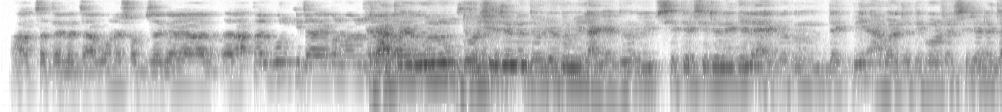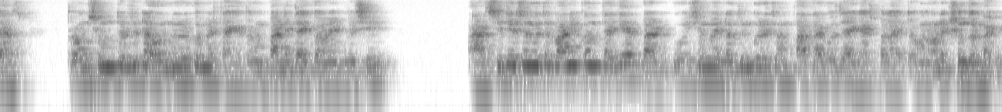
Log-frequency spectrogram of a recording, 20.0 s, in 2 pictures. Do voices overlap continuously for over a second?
Yes, from 3.6 s

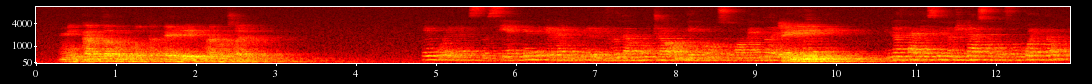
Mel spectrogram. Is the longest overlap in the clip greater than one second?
No

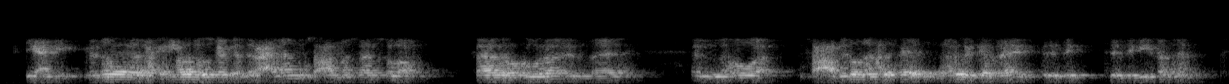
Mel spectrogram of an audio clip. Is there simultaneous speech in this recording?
Yes, from 1.0 s

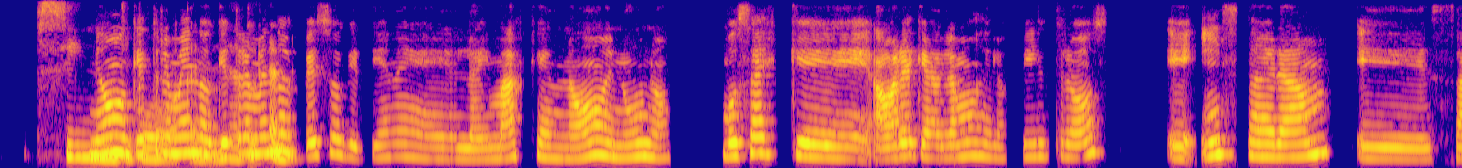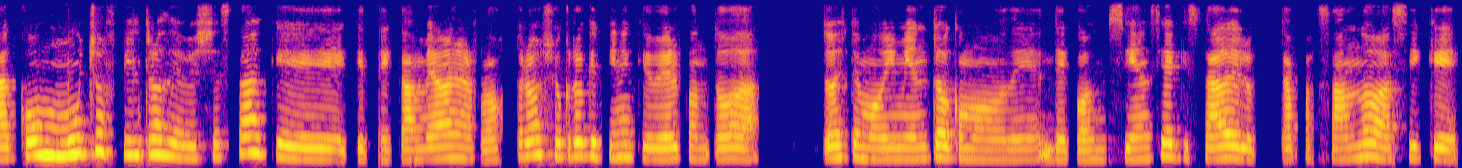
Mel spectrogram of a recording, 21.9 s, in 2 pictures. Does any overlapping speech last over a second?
Yes, from 0.7 s

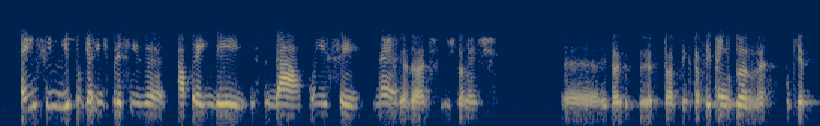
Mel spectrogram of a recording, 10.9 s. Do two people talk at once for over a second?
No

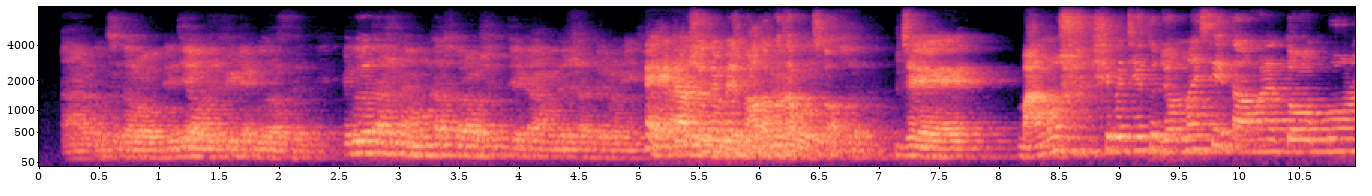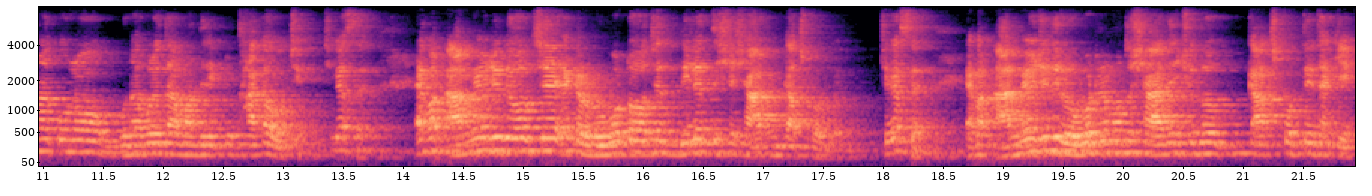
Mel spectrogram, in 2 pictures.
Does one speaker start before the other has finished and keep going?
Yes, from 5.2 s

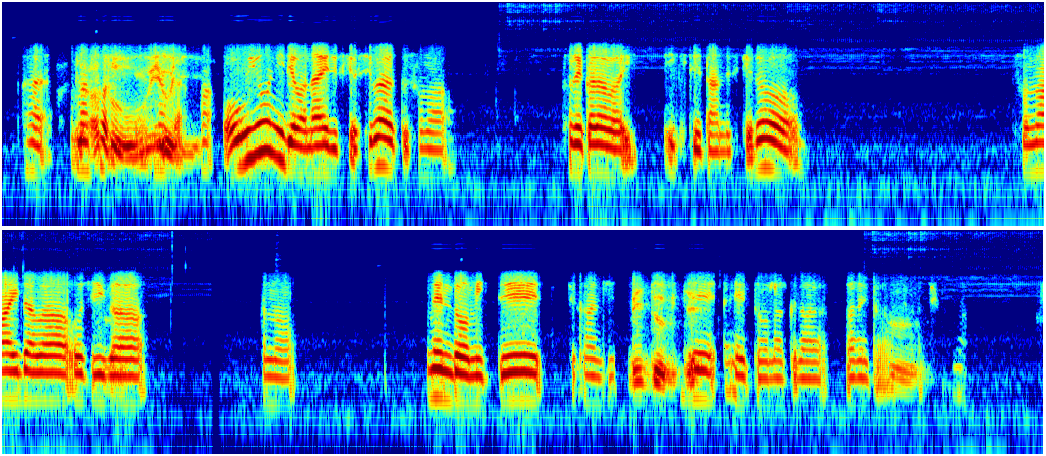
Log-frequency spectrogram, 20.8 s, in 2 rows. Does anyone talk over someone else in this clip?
Yes, from 0.7 s

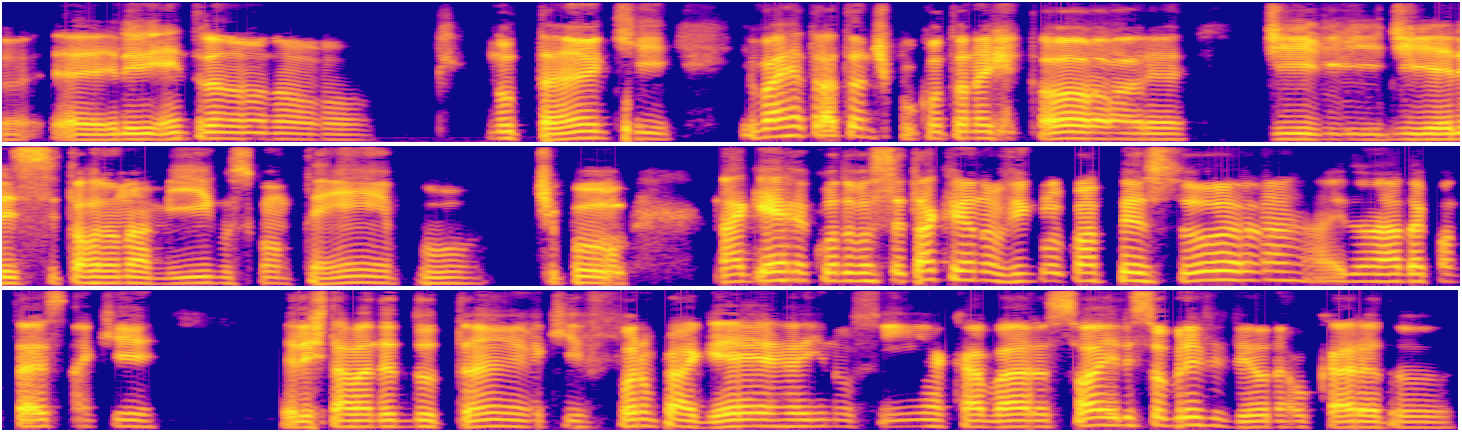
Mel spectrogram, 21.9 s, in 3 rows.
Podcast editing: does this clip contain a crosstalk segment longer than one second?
No

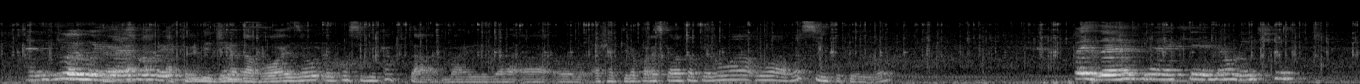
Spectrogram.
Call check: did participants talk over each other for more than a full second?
Yes, from 1.0 s

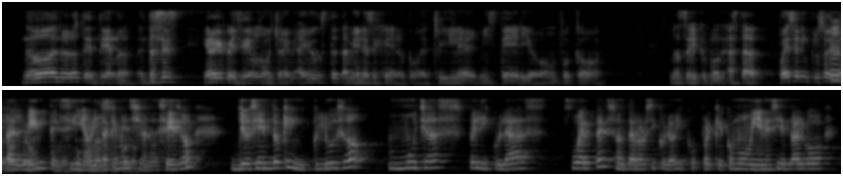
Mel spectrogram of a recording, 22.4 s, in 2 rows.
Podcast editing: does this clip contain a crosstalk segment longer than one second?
Yes, from 11.1 s

